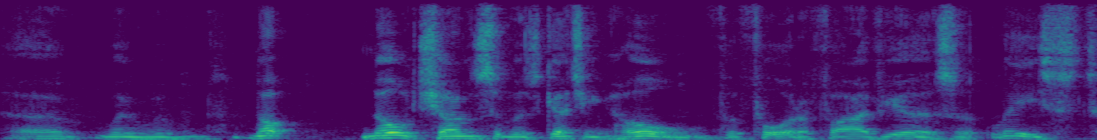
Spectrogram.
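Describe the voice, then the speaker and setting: Somewhat breathy and dark, mellow in tone, a man with a Yorkshire accent speaks fairly slowly at a fairly low pitch with ordinary pitch variation. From Otley, Yorkshire. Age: 80s+. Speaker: war veteran. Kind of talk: interview answer. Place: home room.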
